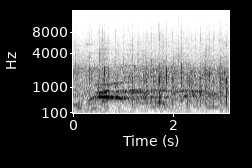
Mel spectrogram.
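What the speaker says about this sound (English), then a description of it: "let's give them a round of applause." Audience applause at a school 2nd grade Christmas performance, a steady crowd clapping that fills the whole stretch at moderate loudness, with a faint voice briefly audible underneath.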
